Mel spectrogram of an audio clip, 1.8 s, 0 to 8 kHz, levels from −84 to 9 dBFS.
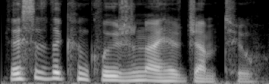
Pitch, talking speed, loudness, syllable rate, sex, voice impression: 135 Hz, 265 wpm, -16 LUFS, 6.4 syllables/s, male, masculine, middle-aged, tensed, powerful, slightly hard, raspy, cool, intellectual, sincere, slightly friendly, wild, lively, strict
